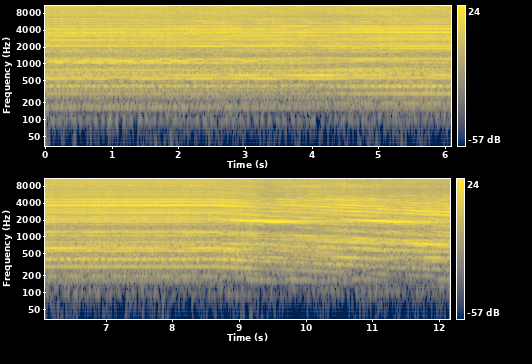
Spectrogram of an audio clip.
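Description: Bauerle spindle moulder running with no workpiece: a steady, many-toned whine from the motor and spindle. About nine seconds in, its pitch starts to fall steadily as the spindle slows down.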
